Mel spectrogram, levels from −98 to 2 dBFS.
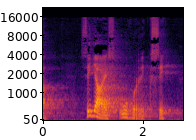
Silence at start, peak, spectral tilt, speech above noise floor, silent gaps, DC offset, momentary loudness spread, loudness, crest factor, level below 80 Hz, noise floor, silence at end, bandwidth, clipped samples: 0 s; -6 dBFS; -6 dB/octave; 26 dB; none; under 0.1%; 17 LU; -26 LUFS; 22 dB; -54 dBFS; -51 dBFS; 0.1 s; 16.5 kHz; under 0.1%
